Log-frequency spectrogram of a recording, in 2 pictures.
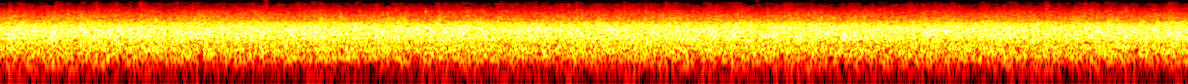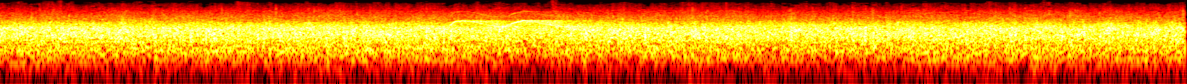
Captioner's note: applause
